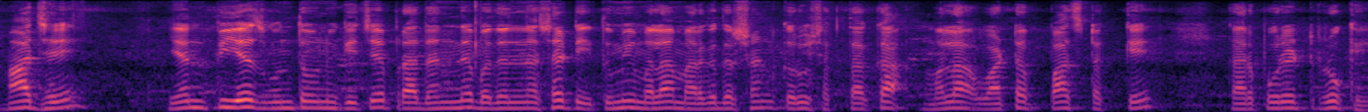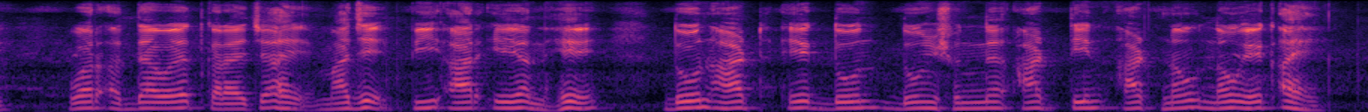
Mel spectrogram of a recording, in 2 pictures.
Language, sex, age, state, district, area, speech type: Marathi, male, 45-60, Maharashtra, Wardha, urban, read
